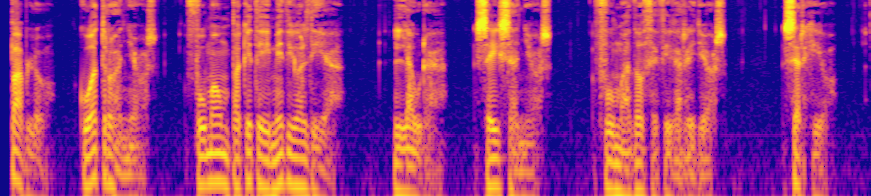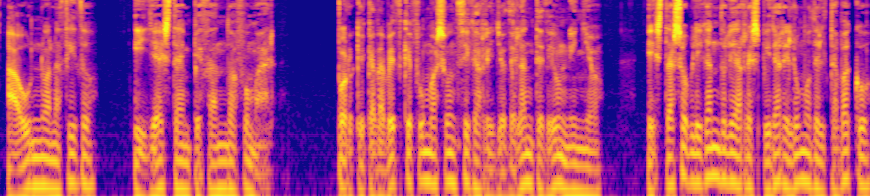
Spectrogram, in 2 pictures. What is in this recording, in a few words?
radio; sin Humo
